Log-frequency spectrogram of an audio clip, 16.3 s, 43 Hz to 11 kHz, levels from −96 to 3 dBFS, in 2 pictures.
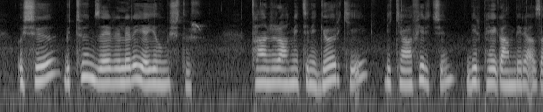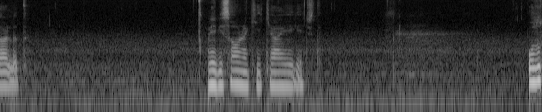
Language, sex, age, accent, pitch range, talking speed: Turkish, female, 40-59, native, 160-215 Hz, 75 wpm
